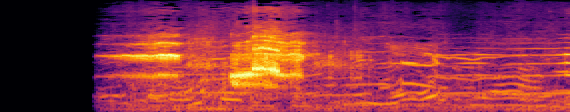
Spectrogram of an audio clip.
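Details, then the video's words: Raccoon dogs calling: two short, harsh, wavering whines rising and falling, followed by softer warbling, whimpering notes. "Racoon Dogs won't stop talking"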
